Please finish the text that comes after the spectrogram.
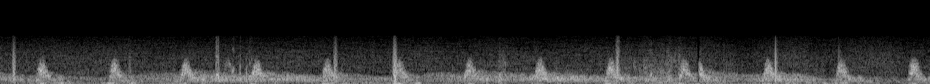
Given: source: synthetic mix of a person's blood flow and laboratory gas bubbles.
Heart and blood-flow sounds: Doppler ultrasound of blood flow; subclavian vein
2.10-2.58 s: bubbles
6.16-6.22 s: bubbles
6.26-6.37 s: bubbles
6.42-6.74 s: bubbles
From the record:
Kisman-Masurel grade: 221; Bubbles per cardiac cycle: several, 3 to 8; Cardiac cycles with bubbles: 10 to 50%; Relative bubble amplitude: barely perceptible (0.100 to 0.250); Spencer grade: 2 (many but less than half of the cardiac periods contain bubble signals, singularly or in groups); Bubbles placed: anywhere in the cardiac cycle

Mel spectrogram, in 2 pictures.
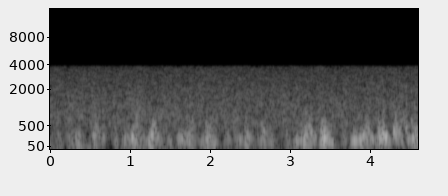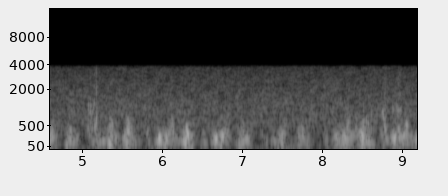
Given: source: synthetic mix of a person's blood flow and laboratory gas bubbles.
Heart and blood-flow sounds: Doppler ultrasound of blood flow; precordium
4.25-4.62 s: bubbles
5.04-5.24 s: bubbles
8.39-8.47 s: bubbles
8.50-8.66 s: bubbles
8.70-9.02 s: bubbles
From the record:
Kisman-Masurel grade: 222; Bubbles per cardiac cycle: several, 3 to 8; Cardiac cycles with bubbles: 10 to 50%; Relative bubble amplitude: moderate (0.250 to 0.450); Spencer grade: 2 (many but less than half of the cardiac periods contain bubble signals, singularly or in groups); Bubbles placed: anywhere in the cardiac cycle

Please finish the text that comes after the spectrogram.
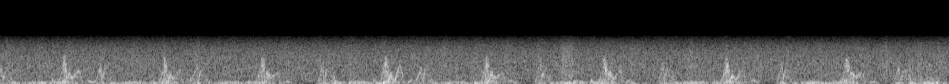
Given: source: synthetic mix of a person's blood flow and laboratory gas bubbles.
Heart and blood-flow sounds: Doppler ultrasound of blood flow; precordium
9.04-9.41 s: bubbles
From the record:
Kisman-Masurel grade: 111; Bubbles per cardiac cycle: 1 to 2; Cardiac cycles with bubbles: 1 to 10%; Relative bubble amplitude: barely perceptible (0.100 to 0.250); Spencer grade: 1 (occasional bubble signal discernible with the cardiac motion signal, with majority of cardiac periods free of bubbles); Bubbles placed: only in the low amplitude regions of the cardiac cycle

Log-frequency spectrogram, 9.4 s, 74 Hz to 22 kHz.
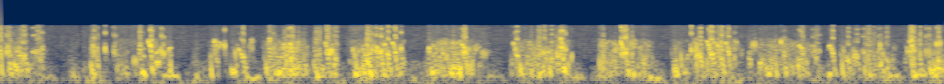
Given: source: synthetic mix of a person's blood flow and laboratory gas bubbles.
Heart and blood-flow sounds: Doppler ultrasound of blood flow; precordium
0.00-0.48 s: bubbles
0.88-1.75 s: bubbles
2.08-2.56 s: bubbles
2.62-3.40 s: bubbles
3.46-4.07 s: bubbles
4.25-4.91 s: bubbles
5.10-5.75 s: bubbles
5.96-6.54 s: bubbles
6.71-7.43 s: bubbles
7.48-8.21 s: bubbles
8.26-8.97 s: bubbles
9.03-9.45 s: bubbles
From the record:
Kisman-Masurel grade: 444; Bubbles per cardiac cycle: continuous sound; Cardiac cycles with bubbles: 100%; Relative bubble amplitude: maximal (0.775 to 0.999); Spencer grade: 4 (maximum detectable bubble signal sounding continuously throughout systole and diastole of every cardiac period, and overriding the amplitude of the normal cardiac signals); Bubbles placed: anywhere in the cardiac cycle

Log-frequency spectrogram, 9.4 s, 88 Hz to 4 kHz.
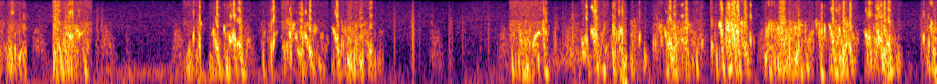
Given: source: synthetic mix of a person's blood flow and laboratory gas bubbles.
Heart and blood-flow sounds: Doppler ultrasound of blood flow; subclavian vein
0.00-0.29 s: bubbles
0.54-0.94 s: bubbles
1.83-2.06 s: bubbles
2.10-2.52 s: bubbles
2.61-3.31 s: bubbles
3.33-3.85 s: bubbles
5.10-5.53 s: bubbles
5.79-7.06 s: bubbles
7.12-7.59 s: bubbles
7.62-8.61 s: bubbles
8.65-9.04 s: bubbles
9.21-9.38 s: bubbles
From the record:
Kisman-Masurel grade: 332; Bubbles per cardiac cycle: rolling drumbeat, 9 or more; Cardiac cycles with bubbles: 50 to 99%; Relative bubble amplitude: moderate (0.250 to 0.450); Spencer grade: 3 (all of the cardiac periods contain showers or single bubble signals, but not dominating or overriding the cardiac motion signals); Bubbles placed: anywhere in the cardiac cycle

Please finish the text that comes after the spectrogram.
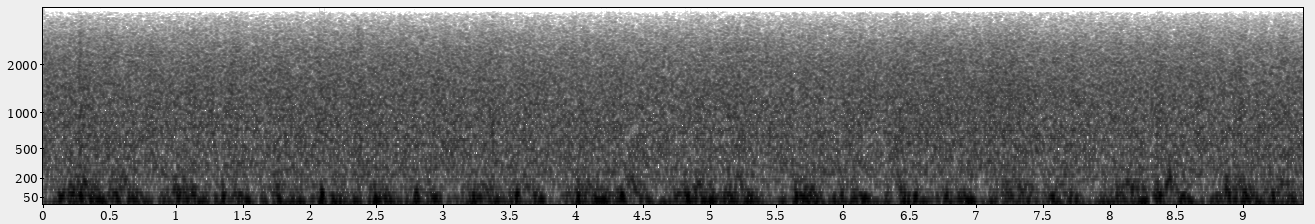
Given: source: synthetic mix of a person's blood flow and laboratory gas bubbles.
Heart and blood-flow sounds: Doppler ultrasound of blood flow; precordium
2.35-2.39 s: bubbles
From the record:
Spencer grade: 1 (occasional bubble signal discernible with the cardiac motion signal, with majority of cardiac periods free of bubbles); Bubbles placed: anywhere in the cardiac cycle

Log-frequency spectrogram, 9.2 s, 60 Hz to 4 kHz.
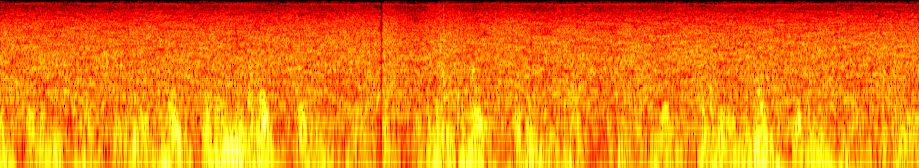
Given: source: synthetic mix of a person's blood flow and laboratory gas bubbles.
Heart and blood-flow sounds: Doppler ultrasound of blood flow; precordium
4.34-4.62 s: bubbles
From the record:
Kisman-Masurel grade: 211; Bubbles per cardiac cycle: several, 3 to 8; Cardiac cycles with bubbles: 1 to 10%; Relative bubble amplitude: barely perceptible (0.100 to 0.250); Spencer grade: 1 (occasional bubble signal discernible with the cardiac motion signal, with majority of cardiac periods free of bubbles); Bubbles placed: anywhere in the cardiac cycle

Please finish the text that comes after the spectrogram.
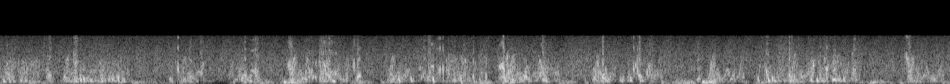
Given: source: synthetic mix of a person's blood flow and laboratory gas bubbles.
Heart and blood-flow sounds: Doppler ultrasound of blood flow; precordium
0.00-0.41 s: bubbles
0.45-0.56 s: bubbles
0.62-1.29 s: bubbles
1.69-1.82 s: bubbles
1.88-1.95 s: bubbles
1.99-2.07 s: bubbles
2.36-2.62 s: bubbles
2.85-3.66 s: bubbles
3.96-4.88 s: bubbles
4.96-5.62 s: bubbles
5.90-6.16 s: bubbles
6.19-6.57 s: bubbles
6.96-7.04 s: bubbles
7.09-7.14 s: bubbles
7.31-7.37 s: bubbles
7.54-7.92 s: bubbles
8.07-8.60 s: bubbles
9.04-9.16 s: bubbles
9.29-9.46 s: bubbles
From the record:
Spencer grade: 3 (all of the cardiac periods contain showers or single bubble signals, but not dominating or overriding the cardiac motion signals); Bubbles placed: anywhere in the cardiac cycle

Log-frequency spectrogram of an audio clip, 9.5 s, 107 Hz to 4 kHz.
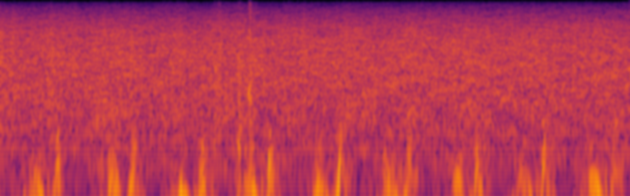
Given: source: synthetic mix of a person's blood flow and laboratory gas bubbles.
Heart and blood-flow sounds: Doppler ultrasound of blood flow; precordium
3.20-3.67 s: bubbles
3.72-3.88 s: bubbles
From the record:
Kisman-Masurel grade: 212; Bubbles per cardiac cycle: several, 3 to 8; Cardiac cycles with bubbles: 1 to 10%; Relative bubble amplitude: moderate (0.250 to 0.450); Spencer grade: 1 (occasional bubble signal discernible with the cardiac motion signal, with majority of cardiac periods free of bubbles); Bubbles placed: anywhere in the cardiac cycle

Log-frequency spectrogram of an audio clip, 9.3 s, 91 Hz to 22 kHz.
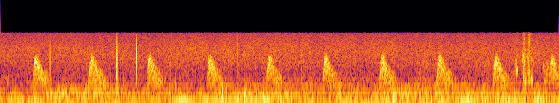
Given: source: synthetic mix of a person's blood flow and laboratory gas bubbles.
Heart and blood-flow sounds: Doppler ultrasound of blood flow; subclavian vein
8.55-8.67 s: bubbles
8.69-8.90 s: bubbles
9.05-9.16 s: bubbles
From the record:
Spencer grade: 1 (occasional bubble signal discernible with the cardiac motion signal, with majority of cardiac periods free of bubbles); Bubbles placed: anywhere in the cardiac cycle

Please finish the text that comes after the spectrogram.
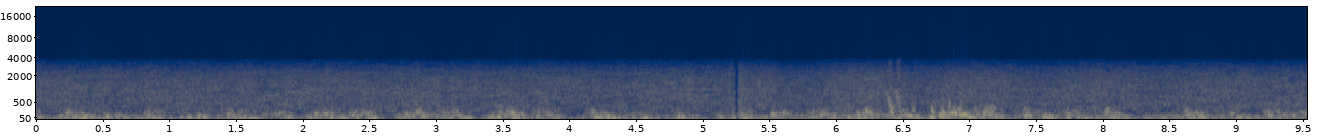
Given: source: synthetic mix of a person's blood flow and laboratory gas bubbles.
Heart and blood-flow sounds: Doppler ultrasound of blood flow; precordium
6.20-6.28 s: bubbles
6.36-6.62 s: bubbles
6.68-6.97 s: bubbles
From the record:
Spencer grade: 1 (occasional bubble signal discernible with the cardiac motion signal, with majority of cardiac periods free of bubbles); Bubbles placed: anywhere in the cardiac cycle

